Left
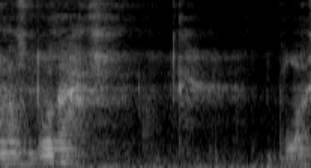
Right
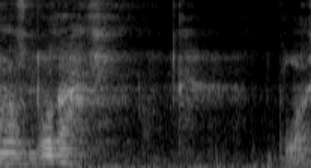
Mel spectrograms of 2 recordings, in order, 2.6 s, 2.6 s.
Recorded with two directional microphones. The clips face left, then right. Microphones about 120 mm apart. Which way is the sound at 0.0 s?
30° right (ahead or behind).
